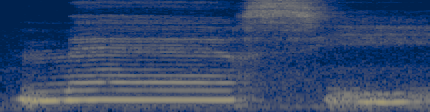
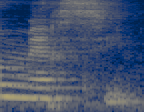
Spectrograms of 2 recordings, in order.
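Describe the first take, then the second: First: MERCI very slow and soft, both syllables held level; stretched syllables. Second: Said in the usual way. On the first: Shown as a demonstration. Coach leads word-smoothing exercise after a breath, drawn-out MERCI. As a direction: draw out MER, then a long soft CI. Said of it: "allonger le mot, allonger la syllabe". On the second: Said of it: "On va dire le mot merci".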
